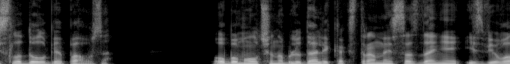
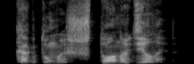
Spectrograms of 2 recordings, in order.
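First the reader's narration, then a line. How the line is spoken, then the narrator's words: Barely audible phone whisper. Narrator (Russian): прошептал Олег, и его голос стал едва различим в трубке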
